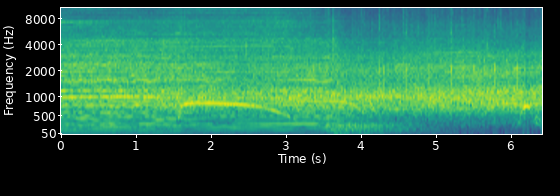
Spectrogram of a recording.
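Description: Live rock band holding a final chord, with one long note swelling and then sliding down. The band cuts off a little over halfway through, leaving an arena crowd cheering and whooping.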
